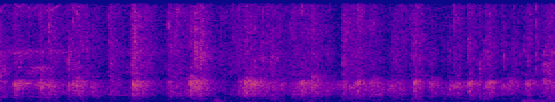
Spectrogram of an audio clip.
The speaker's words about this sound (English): Give our kids a round of applause.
